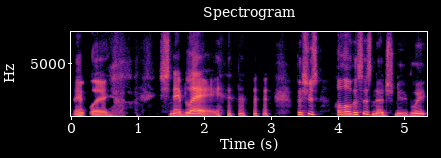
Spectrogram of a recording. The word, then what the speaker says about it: Schneebly: Pronounced Schneebly.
